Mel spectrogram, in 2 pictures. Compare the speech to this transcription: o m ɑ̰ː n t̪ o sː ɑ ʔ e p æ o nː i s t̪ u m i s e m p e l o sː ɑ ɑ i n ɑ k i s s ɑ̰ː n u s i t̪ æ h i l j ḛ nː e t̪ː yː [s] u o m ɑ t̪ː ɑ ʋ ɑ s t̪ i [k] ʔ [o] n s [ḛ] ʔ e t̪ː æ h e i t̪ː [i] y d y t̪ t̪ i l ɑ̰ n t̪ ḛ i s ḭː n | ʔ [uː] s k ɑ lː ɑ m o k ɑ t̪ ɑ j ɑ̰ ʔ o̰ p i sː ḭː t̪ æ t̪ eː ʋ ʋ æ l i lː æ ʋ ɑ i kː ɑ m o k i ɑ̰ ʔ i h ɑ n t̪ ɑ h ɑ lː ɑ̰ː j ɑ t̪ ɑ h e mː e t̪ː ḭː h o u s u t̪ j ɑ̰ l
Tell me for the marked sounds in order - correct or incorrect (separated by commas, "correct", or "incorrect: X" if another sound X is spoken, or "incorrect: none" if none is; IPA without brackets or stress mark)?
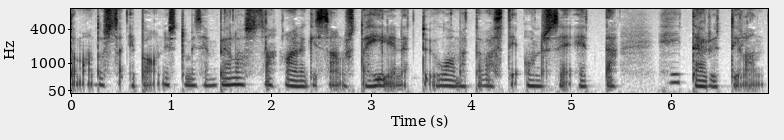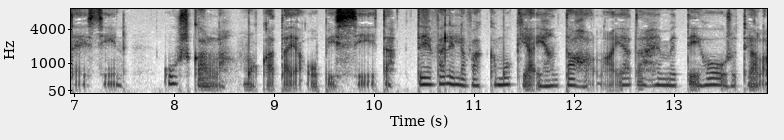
incorrect: h, incorrect: ʔ, correct, correct, incorrect: æ, incorrect: u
